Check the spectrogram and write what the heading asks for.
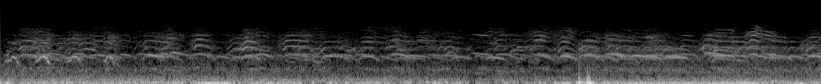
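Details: Gull flock calling over a harbour boat at Samgilpo, Seosan, Korea, where fish is being sliced; loud, unbroken overlapping harsh mews and yelps, a sharp knock near the end, with an engine and wind rumble throughout.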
